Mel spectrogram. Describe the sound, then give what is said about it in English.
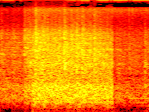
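An elevated L train rattles along at dusk in a steady, loud rumble of clattering wheels and rail noise that eases slightly near the end. “The L train rattles along in the dusk.”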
